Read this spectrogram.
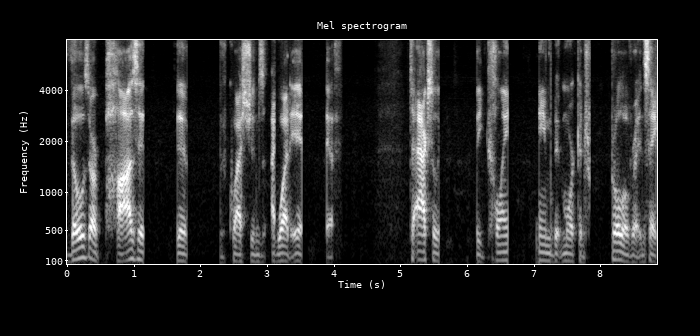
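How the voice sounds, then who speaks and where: A man co-hosting a casual panel chat over a video call, his audio glitching and cutting in and out so his phrases come out halting and broken up. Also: low-pitched, slightly rough, no echo. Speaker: co-host. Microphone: headset on a video call.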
